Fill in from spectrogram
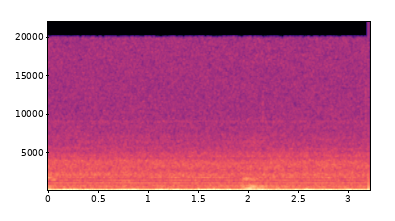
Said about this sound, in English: Sorry, guys, those humming sounds are our fans because it's fucking humid and a billion degrees in here.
